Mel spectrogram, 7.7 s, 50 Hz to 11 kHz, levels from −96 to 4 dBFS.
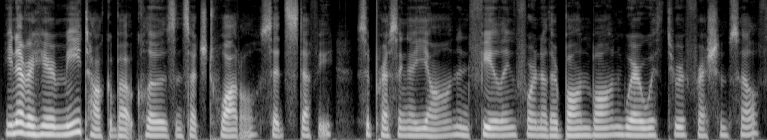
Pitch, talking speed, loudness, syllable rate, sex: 175 Hz, 195 wpm, -21 LUFS, 5.3 syllables/s, female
